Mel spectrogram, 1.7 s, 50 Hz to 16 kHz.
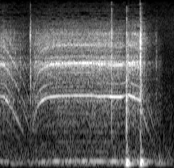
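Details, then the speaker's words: Black & Decker 3.6V Gyrodriver screwdriver being rebuilt: steady high motor whine on the slowest setting, then a clean instant stop with a short clack and no run-on; the stop function works. "Oh, look at that. I love the way that just stops."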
